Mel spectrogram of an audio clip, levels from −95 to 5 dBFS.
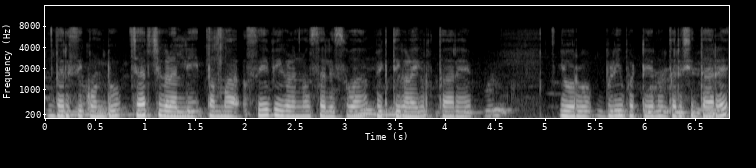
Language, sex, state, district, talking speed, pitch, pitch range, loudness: Kannada, male, Karnataka, Shimoga, 90 wpm, 155 Hz, 155-170 Hz, -25 LUFS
